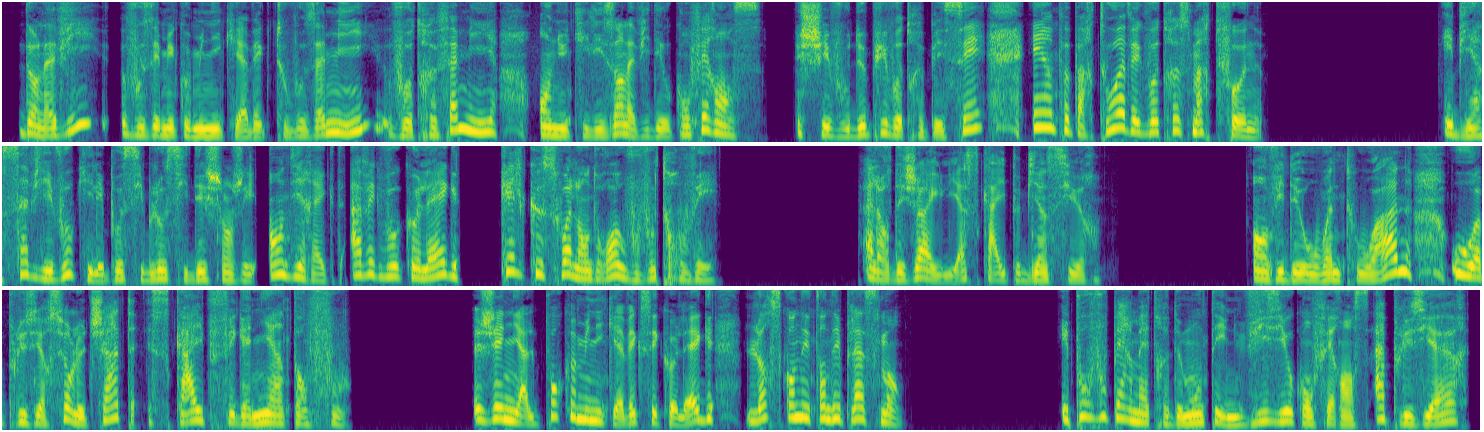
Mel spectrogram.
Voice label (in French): institutionnel; grdf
